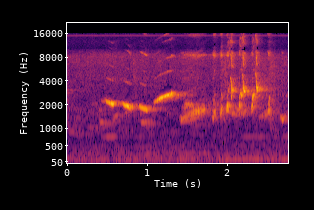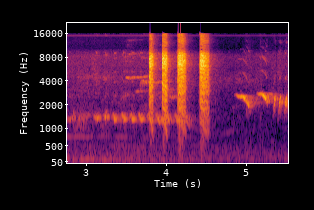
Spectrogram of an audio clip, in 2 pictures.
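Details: Female White-rumped shama ketrekan, used to rouse males into song: rising whistles and a twittering chatter, then three strong raspy bursts, and more whistles at the end.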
